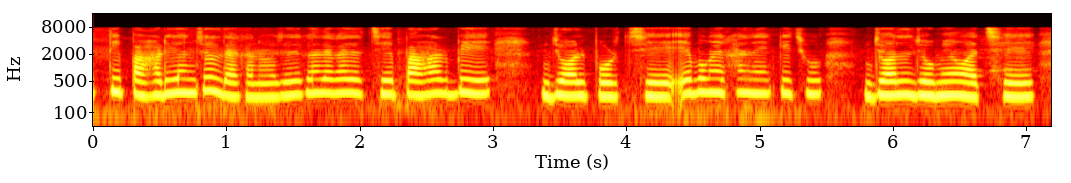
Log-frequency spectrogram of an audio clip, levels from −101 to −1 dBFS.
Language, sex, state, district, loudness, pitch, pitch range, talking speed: Bengali, female, West Bengal, Purulia, -19 LUFS, 255 Hz, 240-275 Hz, 150 wpm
